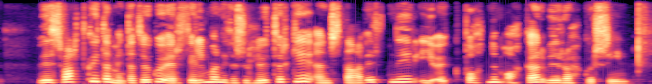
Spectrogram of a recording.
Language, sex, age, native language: Icelandic, female, 40-49, Icelandic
